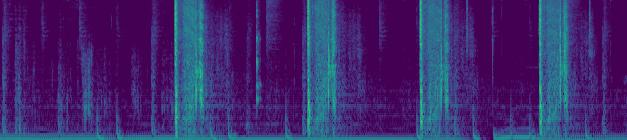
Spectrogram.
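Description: Pistol fired four times at an even pace, about one shot every second and a quarter, each a sharp crack with a brief ring-out.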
